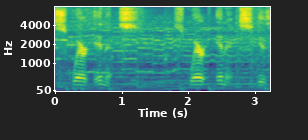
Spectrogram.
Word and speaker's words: Square Enix: It's Square Enix. Square Enix is how you pronounce it.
